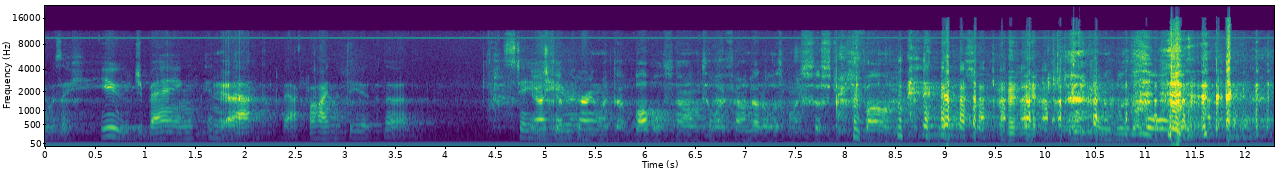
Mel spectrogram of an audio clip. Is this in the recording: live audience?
yes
